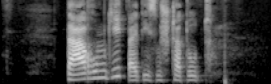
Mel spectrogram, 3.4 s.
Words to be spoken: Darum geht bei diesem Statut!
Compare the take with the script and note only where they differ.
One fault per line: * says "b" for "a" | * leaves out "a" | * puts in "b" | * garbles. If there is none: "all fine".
all fine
